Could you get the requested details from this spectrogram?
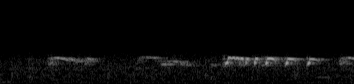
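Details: Zebra dove (perkutut) singing ngepat to the Mataram Jogja standard: two soft, faint coo phrases, then a louder bouncing run of quick notes starting past the two-second mark.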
